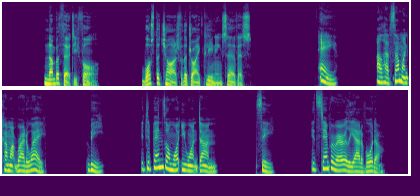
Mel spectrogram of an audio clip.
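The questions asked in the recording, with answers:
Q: What's the charge for the dry cleaning service?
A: B: It depends on what you want done.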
